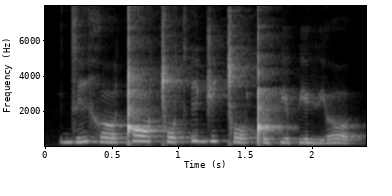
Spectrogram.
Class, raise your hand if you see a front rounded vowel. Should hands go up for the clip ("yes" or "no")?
no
